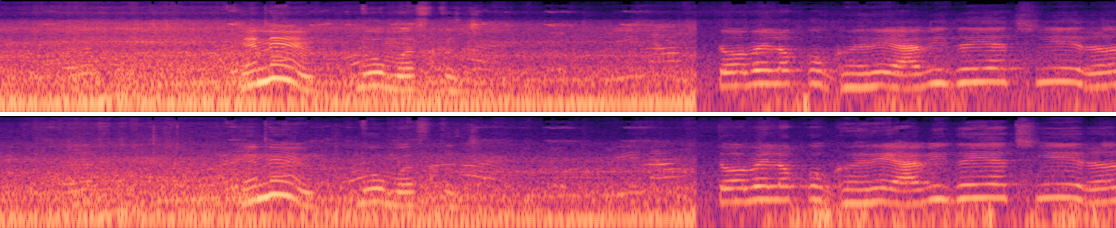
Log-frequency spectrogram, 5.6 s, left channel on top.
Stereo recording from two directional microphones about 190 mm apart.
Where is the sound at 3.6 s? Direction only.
5° right (ahead or behind).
